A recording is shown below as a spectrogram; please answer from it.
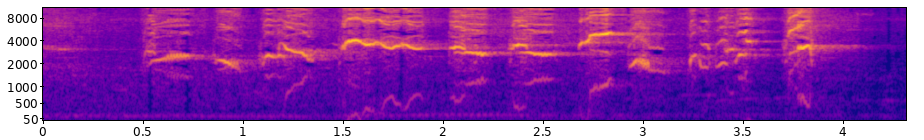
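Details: Oriental magpie-robin singing calmly, a song meant to test another magpie-robin's nerve: lively, rich whistles and twisting slurred notes in quick bursts, each phrase changing in pitch, over a faint low hum.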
